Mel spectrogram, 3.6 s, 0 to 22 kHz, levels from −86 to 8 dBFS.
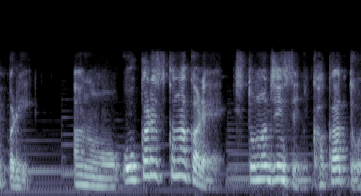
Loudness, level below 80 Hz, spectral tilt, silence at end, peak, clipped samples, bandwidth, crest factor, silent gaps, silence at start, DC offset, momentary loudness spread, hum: -17 LUFS; -56 dBFS; -4.5 dB/octave; 0 s; -2 dBFS; under 0.1%; 8.6 kHz; 16 dB; none; 0 s; under 0.1%; 12 LU; none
